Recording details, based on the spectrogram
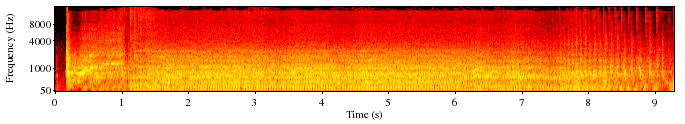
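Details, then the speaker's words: Craftsman 19.5 riding mower during ignition switch replacement; catches and runs with steady mid-pitched hum, revs change; it only starts once the key is released from crank, owner suspects the ignition switch. "the only thing I found to be really odd is that it will start when you let off of the crank otherwise you'd sit there and crank it and crank it and crank it and it won't start second you let off it'll start"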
